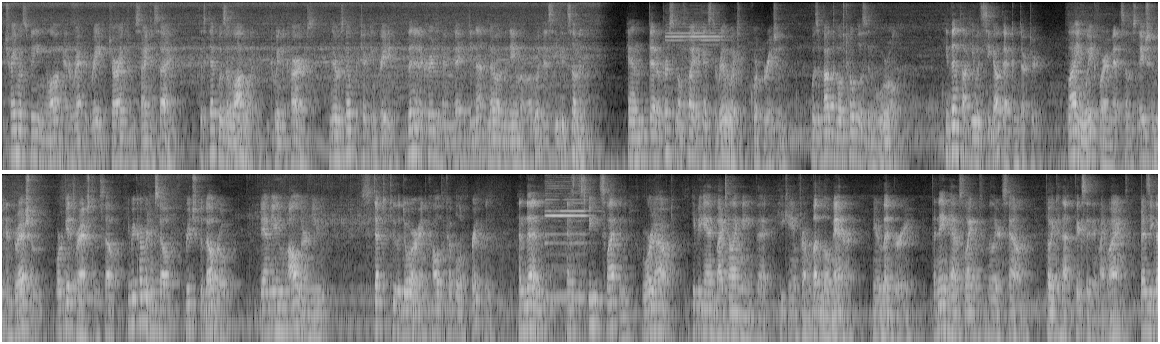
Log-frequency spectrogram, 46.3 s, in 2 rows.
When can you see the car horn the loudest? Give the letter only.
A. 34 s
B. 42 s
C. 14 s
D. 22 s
A.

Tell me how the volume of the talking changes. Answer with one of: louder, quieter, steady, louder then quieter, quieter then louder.
steady.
